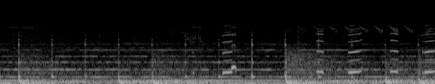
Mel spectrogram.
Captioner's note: metal detector warbling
